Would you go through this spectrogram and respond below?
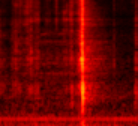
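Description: A single crisp snip of scissors cutting, close and sharp, with the start of a second cut at the very end, over quiet room tone and no talking.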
